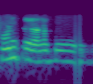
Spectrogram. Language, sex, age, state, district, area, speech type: Nepali, female, 45-60, West Bengal, Darjeeling, rural, conversation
